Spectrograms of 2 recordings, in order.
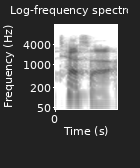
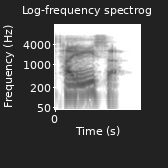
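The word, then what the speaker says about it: Taissa: I've always just said Tessa. – Me too. – I looked it up online. Apparently it's Thaisa.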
